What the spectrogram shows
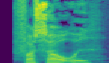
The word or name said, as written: forsovet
